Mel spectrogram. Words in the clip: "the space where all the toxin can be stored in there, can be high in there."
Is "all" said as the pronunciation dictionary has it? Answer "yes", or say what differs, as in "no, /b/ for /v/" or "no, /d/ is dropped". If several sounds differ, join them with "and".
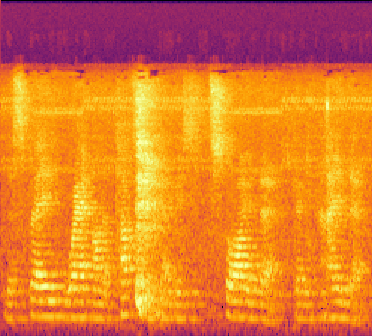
no, /n/ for /l/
